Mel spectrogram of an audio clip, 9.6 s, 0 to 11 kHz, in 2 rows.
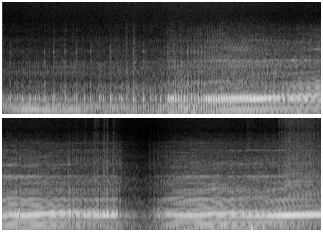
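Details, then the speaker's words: Yamaha 125ZR two-stroke, long unridden and likely long unserviced: revving sounds flat and dull without crisp crackle, pulls lazily, lacks power; owner suspects carbon-clogged exhaust needing a clean. "Ada sikit masalah dengan motor ni. uh, Lama tak naik. Lepas tu dia jadi, orang kata apa, kemungkinan lama tak servis."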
